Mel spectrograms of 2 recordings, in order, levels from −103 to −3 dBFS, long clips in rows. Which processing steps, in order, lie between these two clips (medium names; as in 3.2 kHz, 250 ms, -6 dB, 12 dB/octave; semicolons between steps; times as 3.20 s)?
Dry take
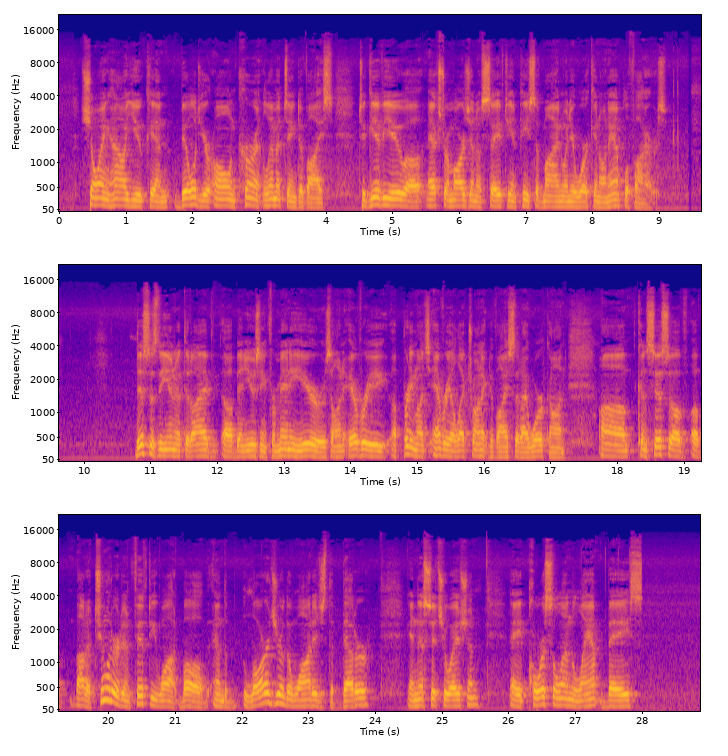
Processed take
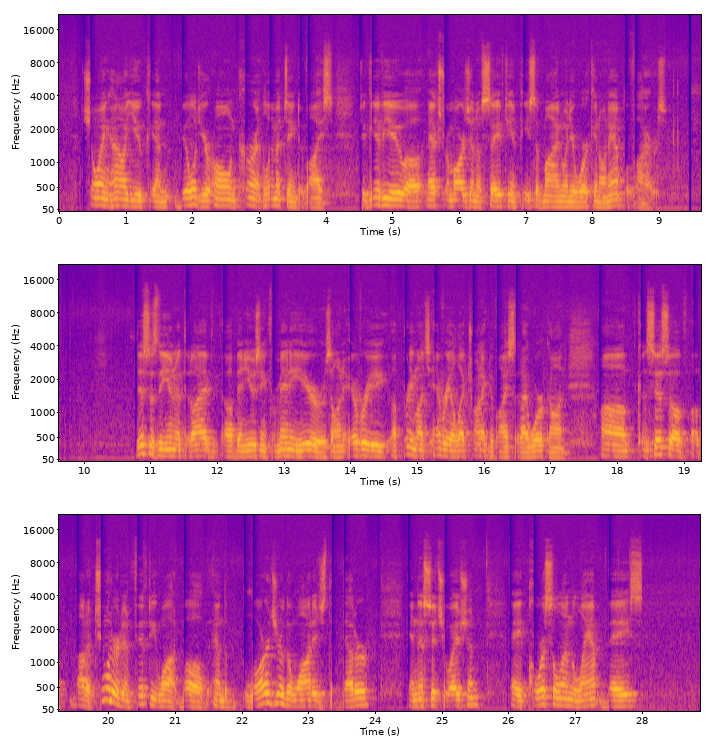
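hum notches 60/120/180/240/300/360 Hz; word length cut 8-bit, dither none; slow attack 109 ms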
